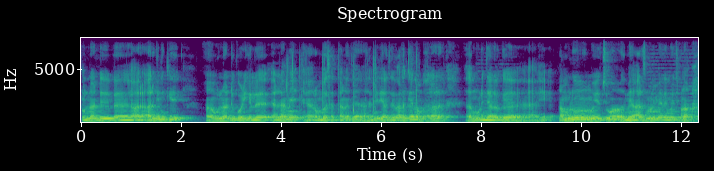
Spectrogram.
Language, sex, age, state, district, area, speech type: Tamil, male, 18-30, Tamil Nadu, Perambalur, rural, spontaneous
